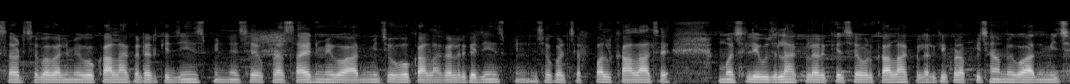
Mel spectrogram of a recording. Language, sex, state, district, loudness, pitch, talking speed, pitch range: Maithili, male, Bihar, Saharsa, -20 LUFS, 110 Hz, 245 wpm, 110-115 Hz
